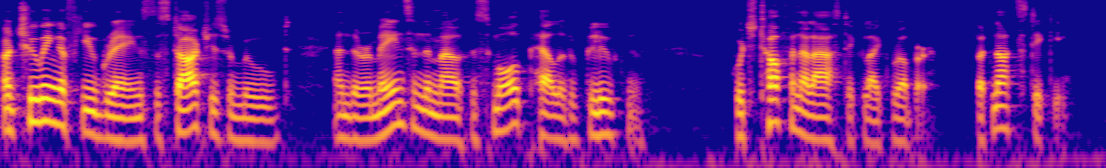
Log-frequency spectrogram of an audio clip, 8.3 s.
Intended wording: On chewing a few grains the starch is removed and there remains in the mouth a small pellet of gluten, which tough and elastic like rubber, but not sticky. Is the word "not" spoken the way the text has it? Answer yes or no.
yes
